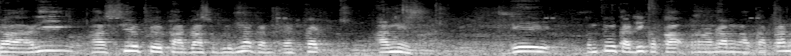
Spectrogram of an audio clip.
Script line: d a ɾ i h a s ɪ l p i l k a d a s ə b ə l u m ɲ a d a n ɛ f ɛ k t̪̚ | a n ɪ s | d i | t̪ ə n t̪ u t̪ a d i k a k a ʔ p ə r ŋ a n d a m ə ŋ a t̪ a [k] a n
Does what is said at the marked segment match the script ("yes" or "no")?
yes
